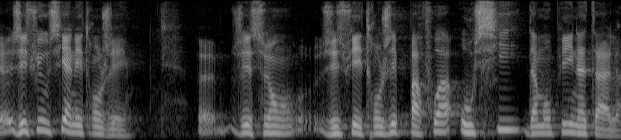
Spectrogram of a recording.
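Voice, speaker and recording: With an Italian accent, a fairly high-pitched man speaks very slowly with lively intonation and long, frequent pauses. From Italy. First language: Italian (speaking French). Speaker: speaker. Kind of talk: stage talk. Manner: halting.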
